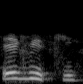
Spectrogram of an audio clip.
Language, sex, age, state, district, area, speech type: Hindi, female, 30-45, Madhya Pradesh, Chhindwara, urban, conversation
